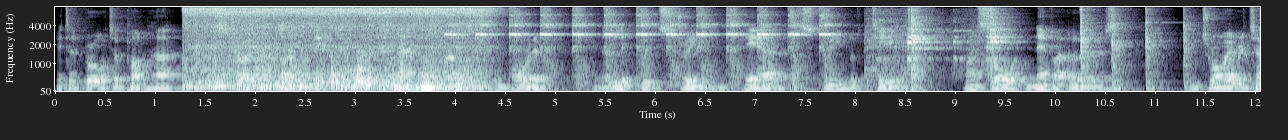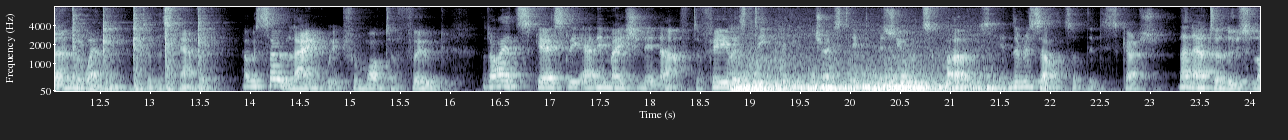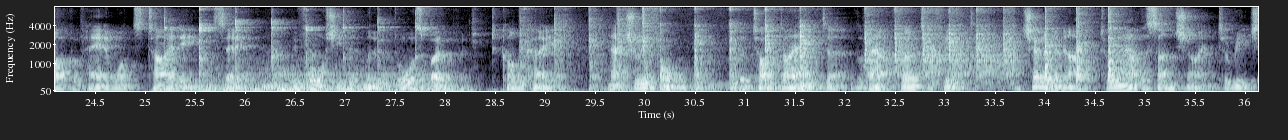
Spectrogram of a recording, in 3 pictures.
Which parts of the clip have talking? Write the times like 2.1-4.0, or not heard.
0.0-10.7, 11.3-36.0.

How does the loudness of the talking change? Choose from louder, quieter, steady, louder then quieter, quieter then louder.
steady.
